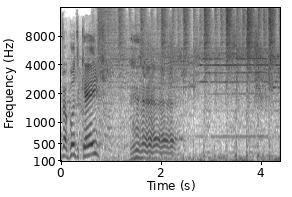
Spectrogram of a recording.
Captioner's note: laughs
